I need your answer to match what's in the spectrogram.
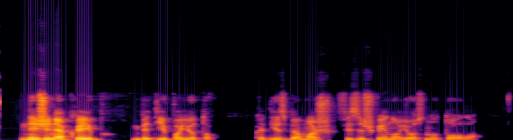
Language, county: Lithuanian, Tauragė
